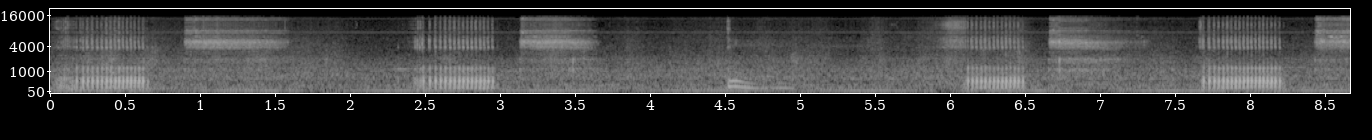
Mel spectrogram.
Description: SHAR PEI SLEEPING AND SNORING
